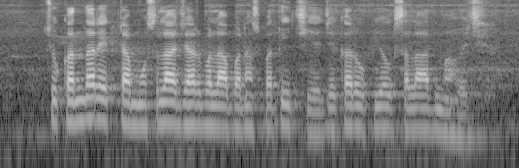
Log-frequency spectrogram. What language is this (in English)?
Maithili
